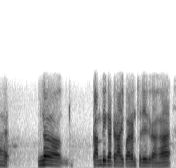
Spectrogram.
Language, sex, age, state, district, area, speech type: Tamil, male, 18-30, Tamil Nadu, Krishnagiri, rural, conversation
